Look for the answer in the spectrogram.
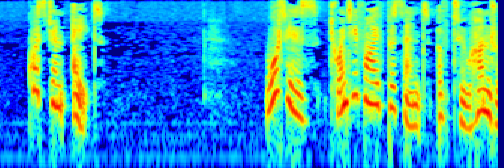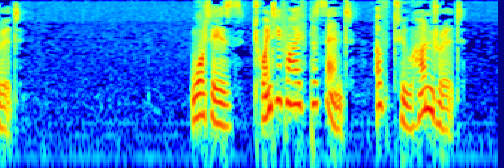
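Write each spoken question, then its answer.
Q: What is 25% of 200?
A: 50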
